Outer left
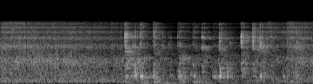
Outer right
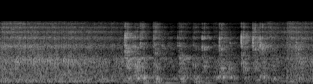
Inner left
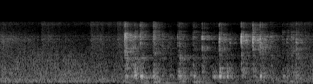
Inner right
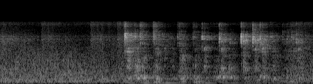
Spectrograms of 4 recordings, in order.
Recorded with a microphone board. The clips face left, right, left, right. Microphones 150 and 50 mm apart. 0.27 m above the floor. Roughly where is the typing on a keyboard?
Left.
